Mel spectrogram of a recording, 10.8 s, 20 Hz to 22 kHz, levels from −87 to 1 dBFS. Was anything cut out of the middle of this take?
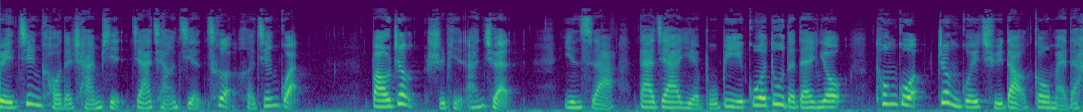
no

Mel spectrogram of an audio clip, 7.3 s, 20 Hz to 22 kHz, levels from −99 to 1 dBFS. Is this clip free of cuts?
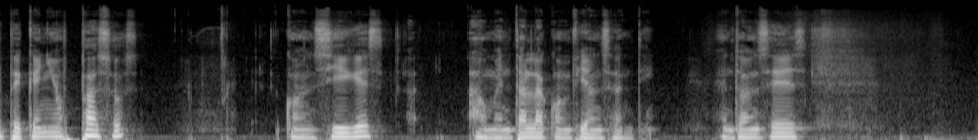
yes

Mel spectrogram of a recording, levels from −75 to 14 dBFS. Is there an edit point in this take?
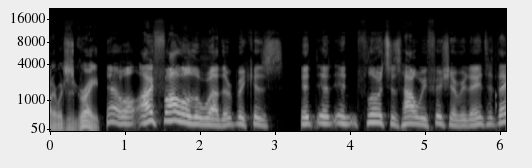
yes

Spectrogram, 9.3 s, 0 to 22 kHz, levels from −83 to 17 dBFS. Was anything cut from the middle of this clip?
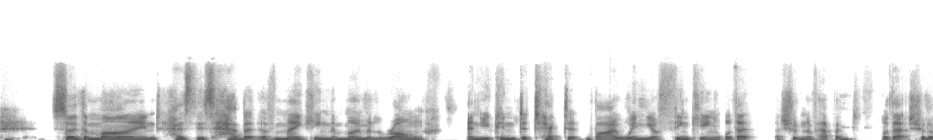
yes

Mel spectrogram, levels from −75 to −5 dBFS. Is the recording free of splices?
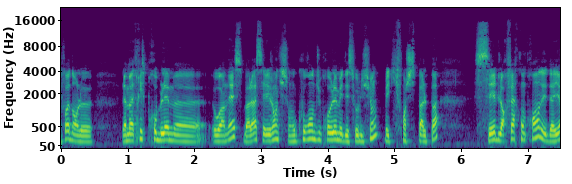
yes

